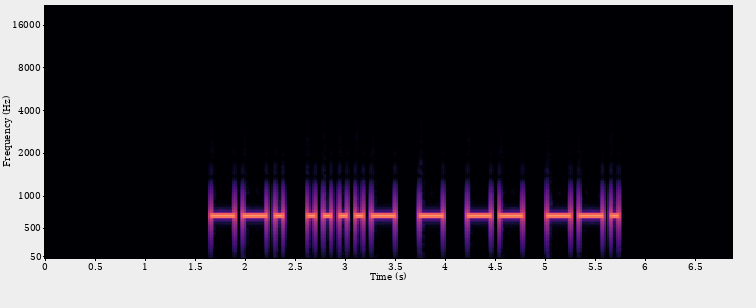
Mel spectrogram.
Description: Morse code, heard as a keyed tone, about 15 wpm, 700 Hz. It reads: G4TMG
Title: DXCC-100 Call Signs - 5 Characters - Repeated 2x - 15wpm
